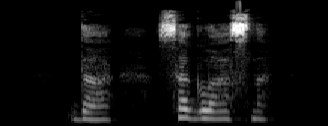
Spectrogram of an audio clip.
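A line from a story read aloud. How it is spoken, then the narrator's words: Tearful joyful whisper. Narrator (Russian): сквозь слезы радости зашептала я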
